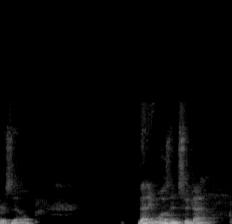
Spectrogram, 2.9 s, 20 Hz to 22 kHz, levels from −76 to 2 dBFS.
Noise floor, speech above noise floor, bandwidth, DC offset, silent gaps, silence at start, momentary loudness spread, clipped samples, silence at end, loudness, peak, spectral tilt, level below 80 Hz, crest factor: -86 dBFS; 56 dB; 12 kHz; under 0.1%; none; 0 s; 12 LU; under 0.1%; 0.2 s; -31 LUFS; -16 dBFS; -7.5 dB/octave; -68 dBFS; 16 dB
